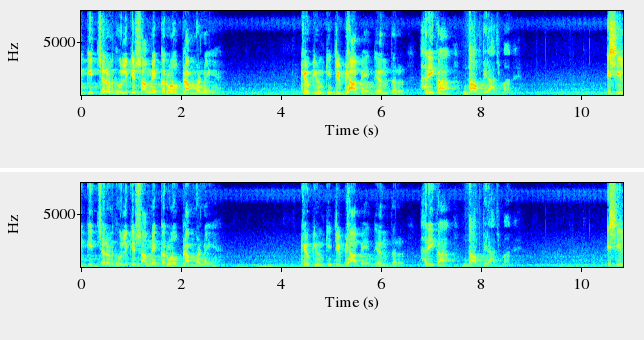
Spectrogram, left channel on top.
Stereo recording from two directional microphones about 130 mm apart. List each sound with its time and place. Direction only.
0.0 s a man's voice: 20° left (ahead or behind)
4.4 s a man's voice: 20° left (ahead or behind)
10.5 s a man's voice: 20° left (ahead or behind)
